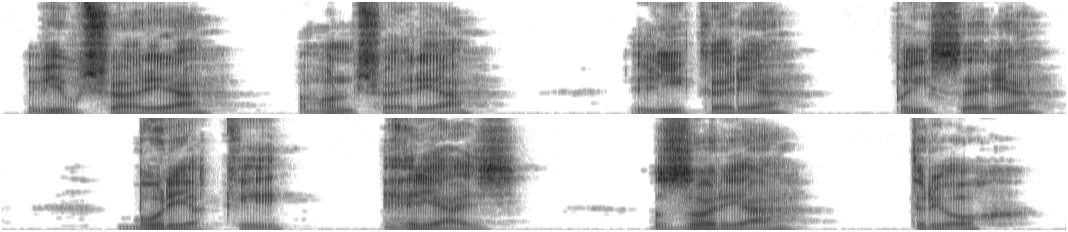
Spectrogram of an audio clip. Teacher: На початку складу перед голосними звуками «а», «о», «у», на письмі перед буквами «я», м'який знак «о», «ю», а також перед «і», приголосний «р» вимовляється м'яко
